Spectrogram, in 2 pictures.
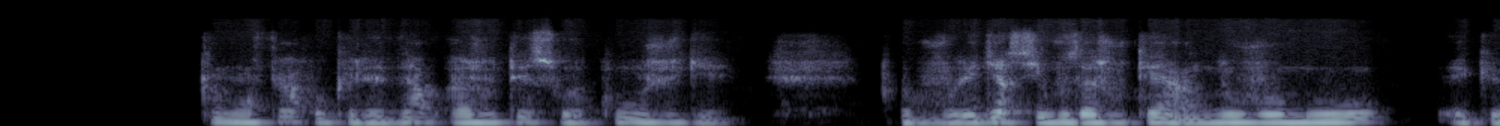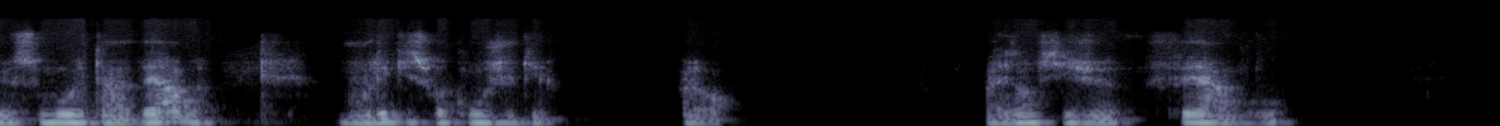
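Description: A man speaks calmly and clearly into a close microphone.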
